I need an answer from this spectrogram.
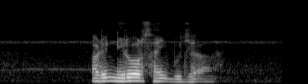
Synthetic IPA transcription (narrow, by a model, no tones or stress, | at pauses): əɖiniɾoɾsãĩc̚ˀbud͡ʒʱaʔa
